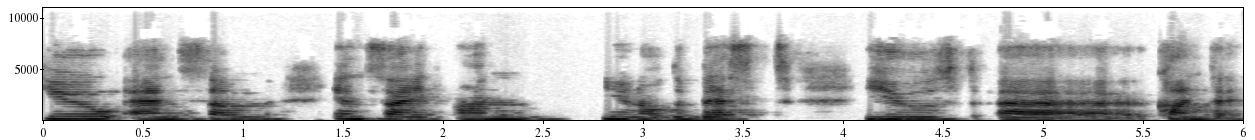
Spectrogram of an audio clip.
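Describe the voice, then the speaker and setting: With a French accent, a woman speaks with ordinary pitch variation. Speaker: film board education representative. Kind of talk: workshop presentation. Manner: halting, many fillers.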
